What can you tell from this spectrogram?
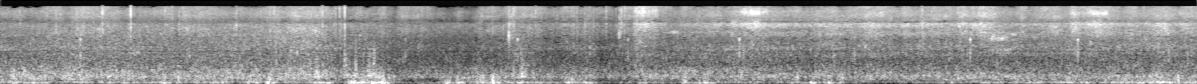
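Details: Continuous wind noise and a wave-like roar fill the recording, with no animal sound audible.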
